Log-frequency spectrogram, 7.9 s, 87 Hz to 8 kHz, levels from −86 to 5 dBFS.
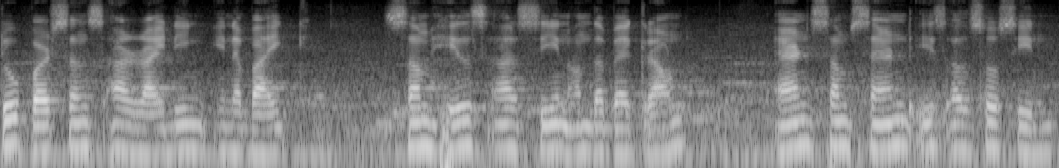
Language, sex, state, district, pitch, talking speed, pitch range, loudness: English, male, Assam, Kamrup Metropolitan, 140 Hz, 150 wpm, 130-150 Hz, -18 LUFS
